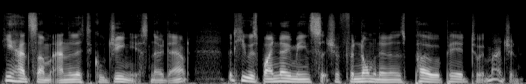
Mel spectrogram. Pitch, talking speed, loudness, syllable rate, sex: 120 Hz, 240 wpm, -18 LUFS, 7.0 syllables/s, male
